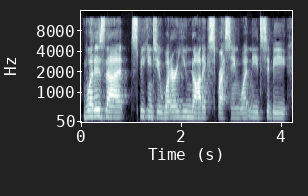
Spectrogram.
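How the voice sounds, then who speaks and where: This middle-aged woman's voice sits on the low side, with flat delivery, moderate pace, and a fairly bright tone. Guesting on a casual podcast while hosting her own, she speaks earnestly, offering affirmations and often restarting her sentences.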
